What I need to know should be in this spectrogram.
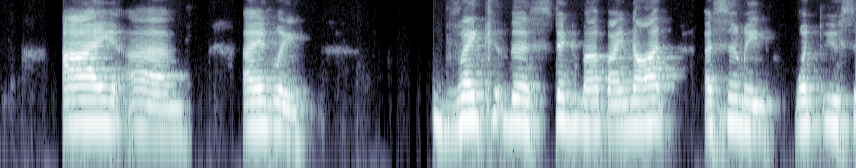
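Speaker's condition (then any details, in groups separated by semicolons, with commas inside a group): Cerebral palsy, mixed, moderate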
